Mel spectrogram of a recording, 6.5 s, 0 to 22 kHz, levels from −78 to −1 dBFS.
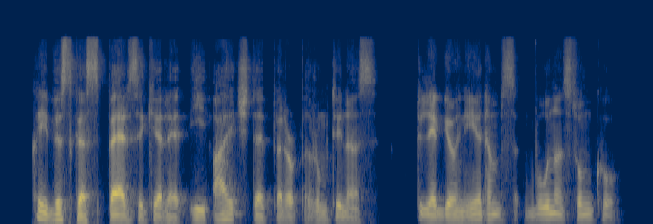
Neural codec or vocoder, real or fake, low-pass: codec, 16 kHz in and 24 kHz out, 0.6 kbps, FocalCodec, streaming, 4096 codes; fake; 10.8 kHz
